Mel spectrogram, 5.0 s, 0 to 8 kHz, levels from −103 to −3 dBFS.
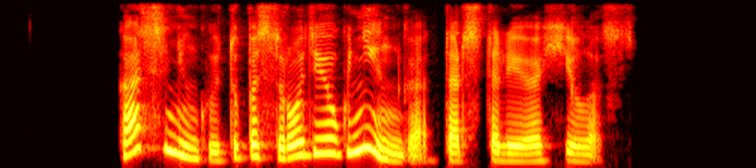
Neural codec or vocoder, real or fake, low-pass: none; real; 7.2 kHz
